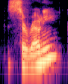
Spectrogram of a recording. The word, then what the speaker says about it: Caroni: and we were talking about Caroni, but apparently it's pronounced differently there, like Cerrone or something. – What? – Like that's how they pronounce it locally.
